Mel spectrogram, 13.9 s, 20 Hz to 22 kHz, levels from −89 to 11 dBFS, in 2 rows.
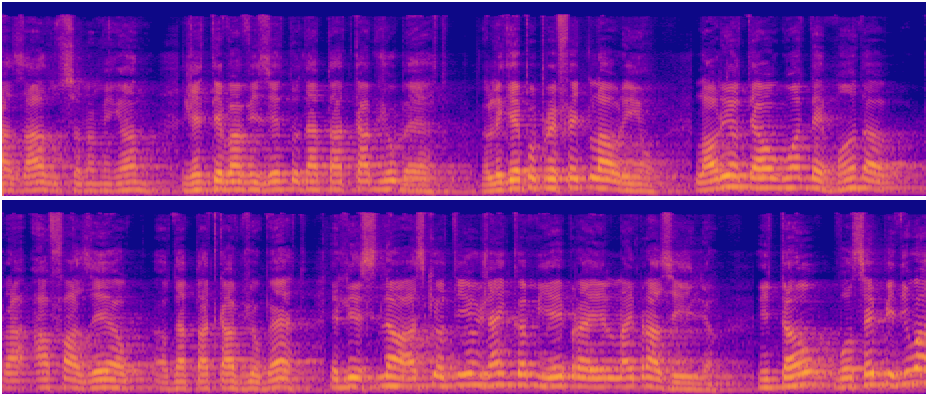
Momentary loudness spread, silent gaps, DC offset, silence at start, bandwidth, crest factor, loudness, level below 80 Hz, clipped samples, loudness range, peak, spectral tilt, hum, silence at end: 10 LU; none; under 0.1%; 0 s; 17 kHz; 18 dB; -18 LUFS; -62 dBFS; under 0.1%; 3 LU; 0 dBFS; -6 dB/octave; none; 0 s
